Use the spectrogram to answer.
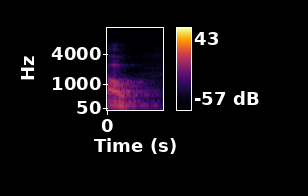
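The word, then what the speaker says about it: of: ऑफ बोलते हैं और ये ओ एफ जो रहता है इसे आमतौर पे बोला जाता है सही उच्चारण प्रोनंसिएशन इसका रहता है अव पर अपने ऑफ चलने दो कोई नहीं बुलवा के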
